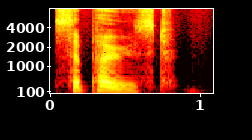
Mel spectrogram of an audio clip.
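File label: "supposed", British English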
